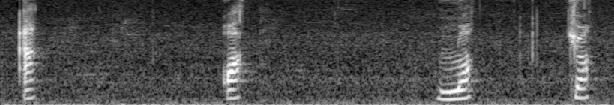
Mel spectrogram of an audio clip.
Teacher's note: For the rising tone, you have to raise your voice to make it higher.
